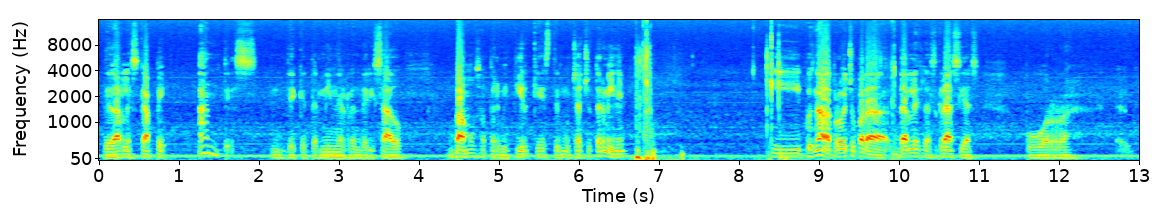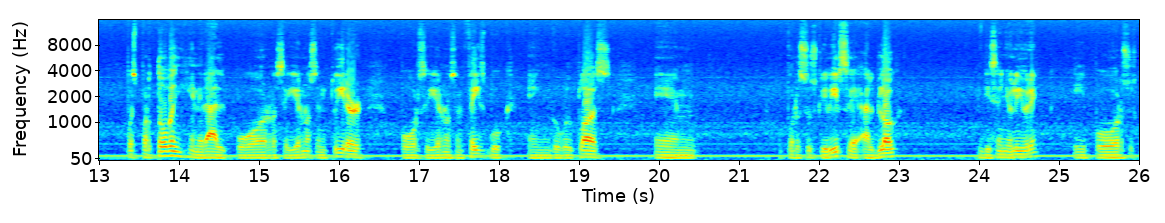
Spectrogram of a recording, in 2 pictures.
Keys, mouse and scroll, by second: 24.9 Escape, 25.7 Escape.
